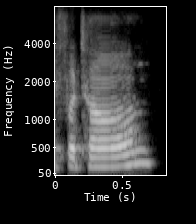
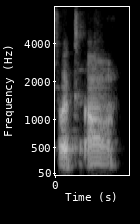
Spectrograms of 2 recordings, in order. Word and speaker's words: Fatone: bateman was in the movie ariel winter joey fatone i was that close to saying fat one i really was i really was but it's pronounced foot's own will polter who was in where the millers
